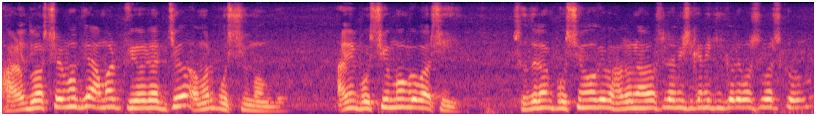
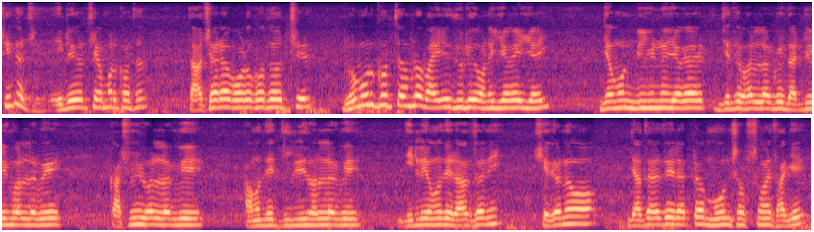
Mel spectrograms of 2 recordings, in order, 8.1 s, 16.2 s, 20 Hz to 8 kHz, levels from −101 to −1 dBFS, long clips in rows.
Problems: none marked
